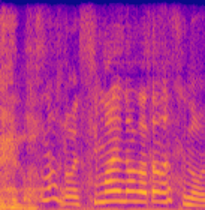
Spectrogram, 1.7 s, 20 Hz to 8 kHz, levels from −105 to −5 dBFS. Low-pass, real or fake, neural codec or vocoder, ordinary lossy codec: none; fake; codec, 16 kHz, 4 kbps, X-Codec, HuBERT features, trained on LibriSpeech; none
